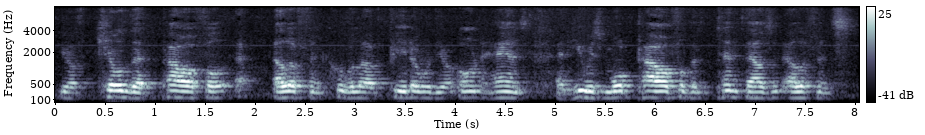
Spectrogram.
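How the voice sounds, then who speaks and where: A man voicing a boastful male wrestler who talks loudly and insistently. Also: mid-range voice, little pitch movement, measured pace, natural voice. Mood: challenging. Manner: loud and insistent. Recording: roomy, distant, faint background hum.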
